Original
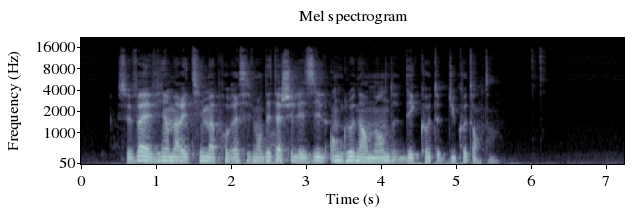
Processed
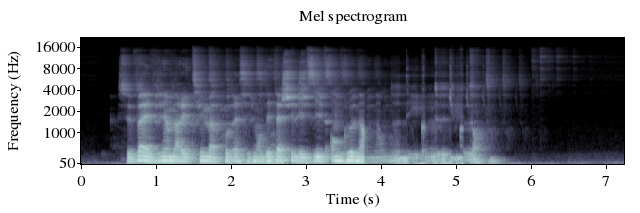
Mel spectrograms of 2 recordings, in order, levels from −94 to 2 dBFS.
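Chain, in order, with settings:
peak hold with a decay on every bin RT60 0.57 s
low-shelf EQ 150 Hz +3.5 dB
0:03.77–0:05.22: compressor whose output falls as the input rises −32 dBFS, ratio −1
low-shelf EQ 340 Hz +10.5 dB
delay with a high-pass on its return 219 ms, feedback 40%, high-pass 2,300 Hz, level −6 dB
level −1.5 dB

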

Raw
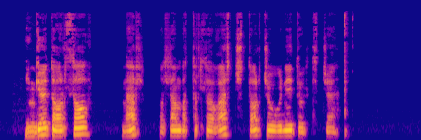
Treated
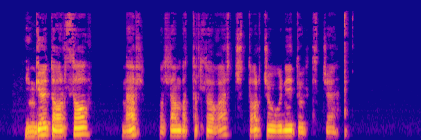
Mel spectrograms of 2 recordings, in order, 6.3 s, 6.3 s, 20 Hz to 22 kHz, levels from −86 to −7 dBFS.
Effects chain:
0:03.20–0:03.82: downward compressor 2 to 1, threshold −30 dBFS, peak gain reduction 7.5 dB
level +5 dB

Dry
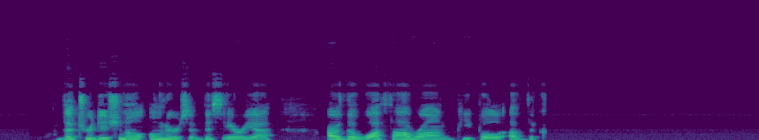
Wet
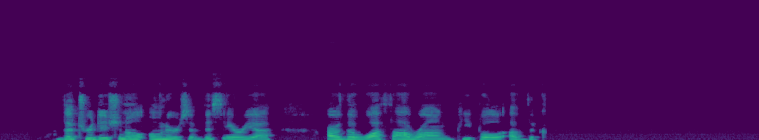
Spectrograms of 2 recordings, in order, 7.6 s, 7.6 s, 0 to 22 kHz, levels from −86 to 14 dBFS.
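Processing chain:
high-shelf EQ 2,800 Hz −9.5 dB
level −5 dB

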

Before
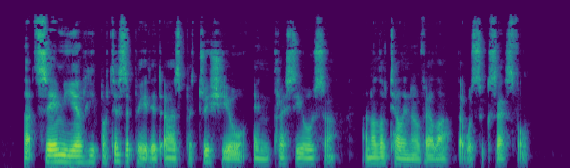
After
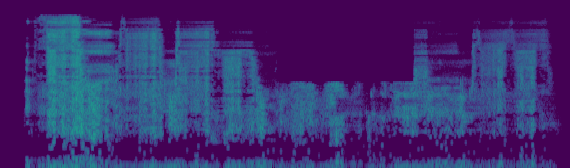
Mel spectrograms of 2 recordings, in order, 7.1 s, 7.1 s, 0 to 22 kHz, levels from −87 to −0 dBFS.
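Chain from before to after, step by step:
low-pass that shuts in the quiet parts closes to 690 Hz, open at −17 dBFS
reverb whose tail is shaped and stops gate 450 ms rising, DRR −3 dB
gate on every frequency bin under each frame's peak −30 dB weak
0:03.45–0:05.17: linear-phase brick-wall low-pass 3,400 Hz

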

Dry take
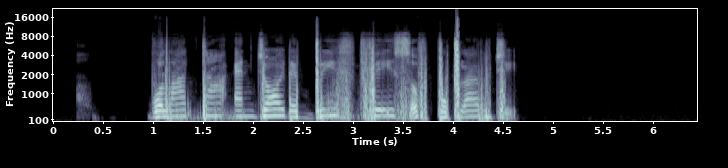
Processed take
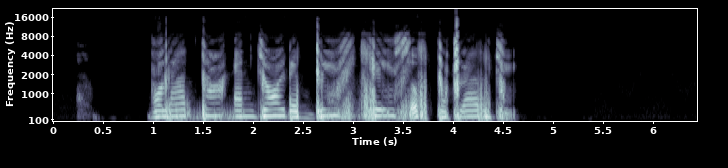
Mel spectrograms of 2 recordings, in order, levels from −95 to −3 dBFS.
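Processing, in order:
pitch vibrato 0.35 Hz 22 cents
Chebyshev high-pass filter 190 Hz, order 2
all-pass phaser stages 12, 1.7 Hz, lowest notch 540–2,600 Hz
level +5 dB

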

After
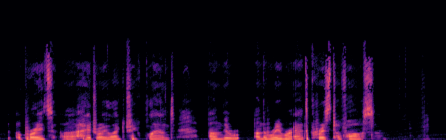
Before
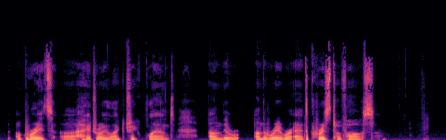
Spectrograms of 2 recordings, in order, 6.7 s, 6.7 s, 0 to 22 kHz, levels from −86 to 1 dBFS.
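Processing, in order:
Butterworth high-pass 180 Hz 72 dB per octave
flanger whose copies keep moving one way rising 0.9 Hz

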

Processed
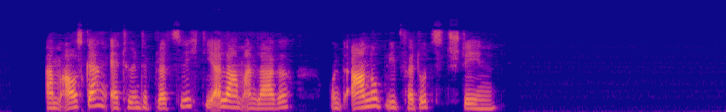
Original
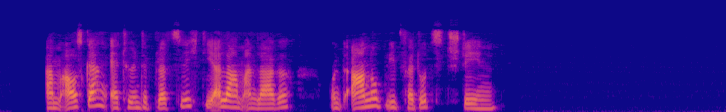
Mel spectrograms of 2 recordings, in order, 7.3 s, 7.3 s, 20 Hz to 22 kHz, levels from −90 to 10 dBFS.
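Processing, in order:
dynamic equaliser 2,500 Hz, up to +6 dB, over −39 dBFS, Q 0.84
level +3.5 dB

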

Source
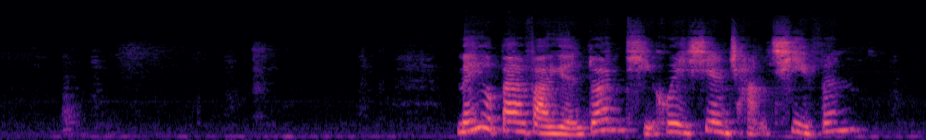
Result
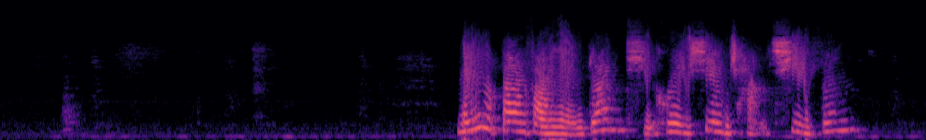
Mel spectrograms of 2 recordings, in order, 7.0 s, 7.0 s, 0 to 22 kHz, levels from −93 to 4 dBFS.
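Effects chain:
highs frequency-modulated by the lows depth 0.85 ms
level −3.5 dB

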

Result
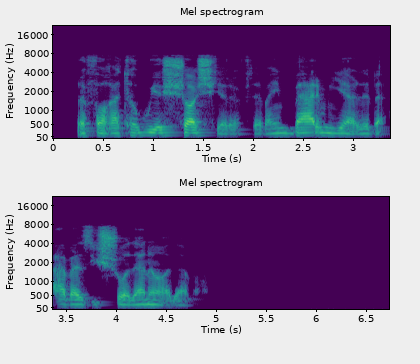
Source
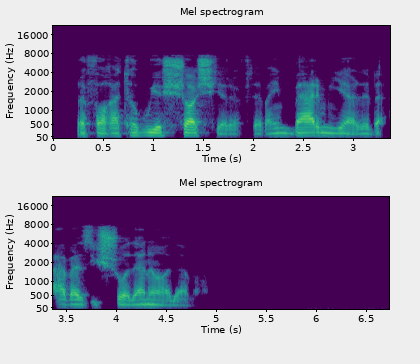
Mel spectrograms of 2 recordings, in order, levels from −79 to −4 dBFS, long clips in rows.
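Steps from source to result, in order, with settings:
mains-hum notches 50/100/150/200/250/300/350/400 Hz
level −3 dB

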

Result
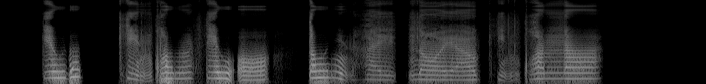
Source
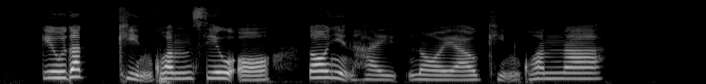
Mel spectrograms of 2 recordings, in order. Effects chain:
compressing power law on the bin magnitudes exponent 0.29
treble cut that deepens with the level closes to 500 Hz, closed at −16 dBFS
bad sample-rate conversion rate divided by 3×, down none, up hold
level −3 dB

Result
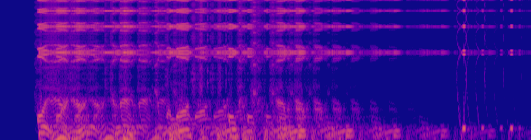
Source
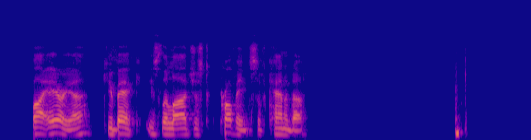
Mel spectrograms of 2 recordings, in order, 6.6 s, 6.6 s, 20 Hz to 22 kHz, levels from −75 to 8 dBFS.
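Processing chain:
brickwall limiter −16.5 dBFS, peak gain reduction 3 dB
all-pass dispersion lows, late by 81 ms, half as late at 1,100 Hz
frequency shifter −430 Hz
on a send: echo with a time of its own for lows and highs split 360 Hz, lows 593 ms, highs 232 ms, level −5 dB
on the sum: asymmetric clip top −20.5 dBFS
bad sample-rate conversion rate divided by 8×, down none, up zero stuff
level −4 dB

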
